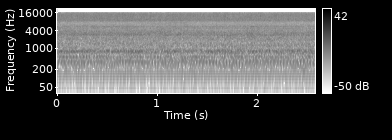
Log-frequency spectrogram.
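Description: A food processor blending mint puree: a continuous, steady motor whir with a buzzing, even hum and no breaks or speech.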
